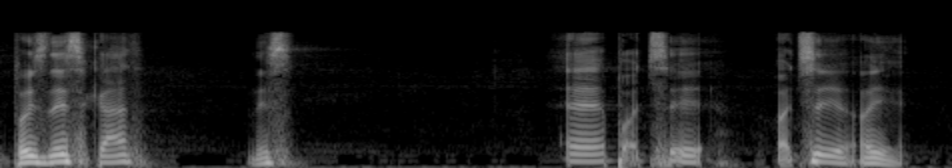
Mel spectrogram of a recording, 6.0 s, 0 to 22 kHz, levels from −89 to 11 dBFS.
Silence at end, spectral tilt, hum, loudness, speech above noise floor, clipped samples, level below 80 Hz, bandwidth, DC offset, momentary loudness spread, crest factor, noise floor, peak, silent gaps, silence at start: 0.3 s; -5 dB/octave; none; -28 LUFS; 42 dB; under 0.1%; -52 dBFS; 10 kHz; under 0.1%; 14 LU; 22 dB; -69 dBFS; -8 dBFS; none; 0.1 s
